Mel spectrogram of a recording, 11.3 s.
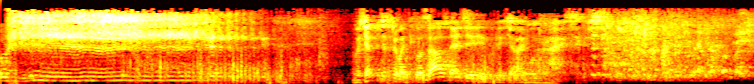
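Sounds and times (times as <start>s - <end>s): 
speech: 0.0s - 0.5s, 5.5s - 8.8s
dentist's drill whirring: 0.1s - 4.0s
laughter: 8.8s - 11.3s.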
